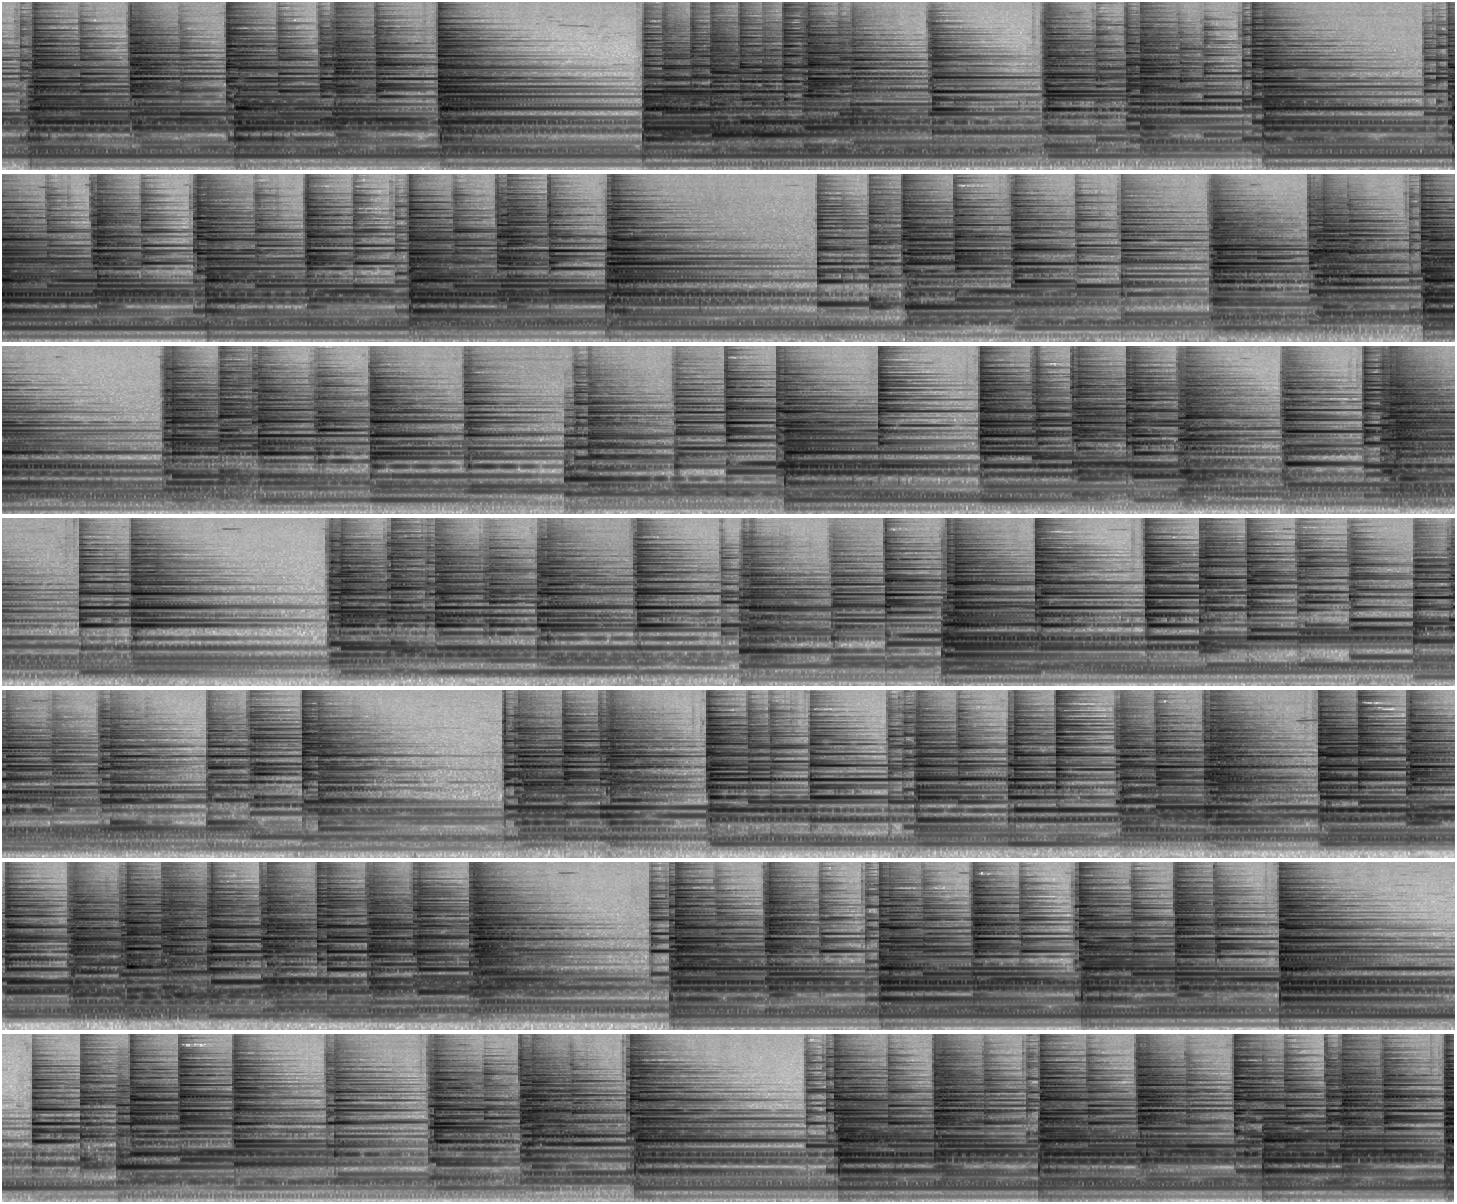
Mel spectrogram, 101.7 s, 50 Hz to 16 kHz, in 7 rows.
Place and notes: {
  "title": "Bd Joseph Hentgès, Seclin, France - Carillon de la collégiale église St Piat - Seclin",
  "date": "2020-06-27 16:00:00",
  "description": "Carillon de la collégiale église St Piat - Seclin (Nord)\nRitournelles automatisées",
  "latitude": "50.55",
  "longitude": "3.03",
  "altitude": "33",
  "timezone": "Europe/Paris"
}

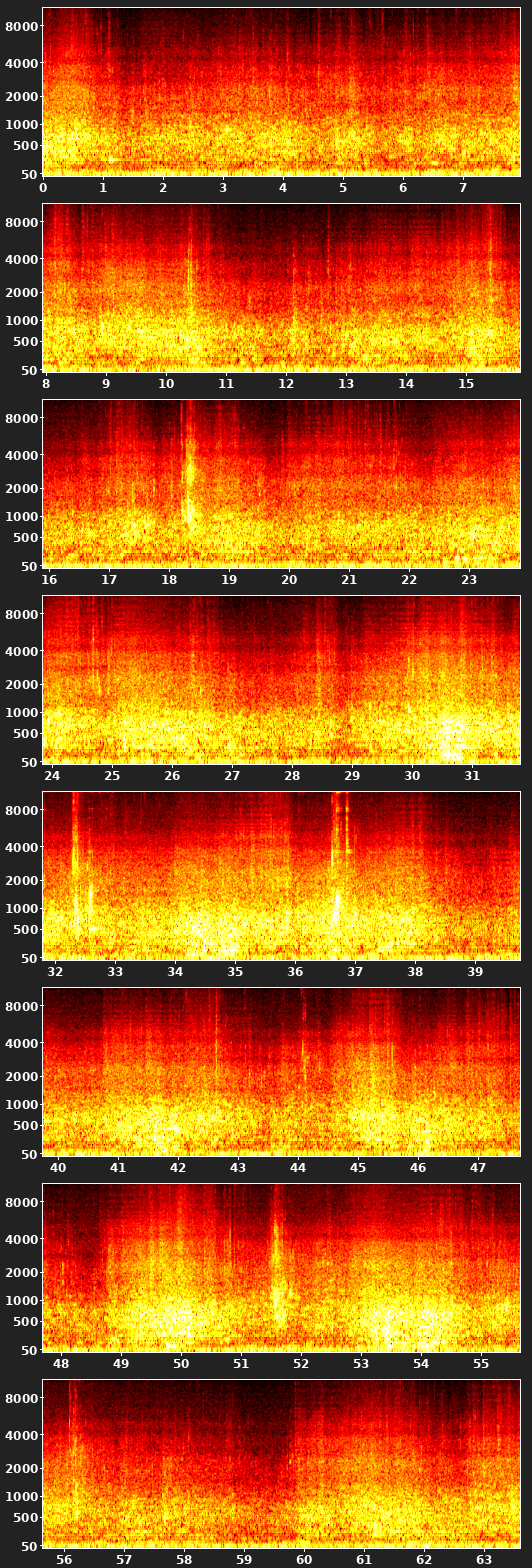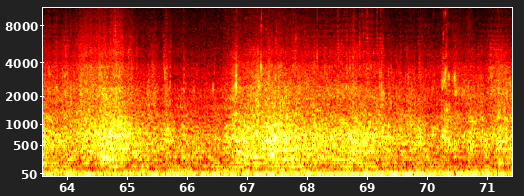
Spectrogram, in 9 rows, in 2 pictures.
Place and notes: {
  "title": "Viale Miramare, Trieste, Italy - sea waves roar",
  "date": "2013-09-07 18:57:00",
  "description": "sea waves heard from metal tube of a traffic sign",
  "latitude": "45.67",
  "longitude": "13.76",
  "timezone": "Europe/Rome"
}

